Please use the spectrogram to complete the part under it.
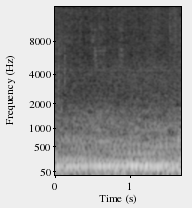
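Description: A Mercedes-AMG C63 S engine pulls hard under sustained acceleration, a loud, steady low rumble and whir that holds without a break and with no talk.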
